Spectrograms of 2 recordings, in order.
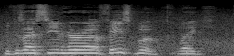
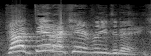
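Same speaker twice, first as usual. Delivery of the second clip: frustrated outburst; 6 semitones higher, 9 dB louder than usual. Real, not acted. Stumbling while reading a viewer question.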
